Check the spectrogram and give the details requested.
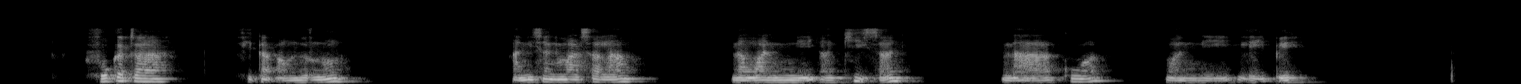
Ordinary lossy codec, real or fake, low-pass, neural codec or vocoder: AAC, 48 kbps; fake; 5.4 kHz; codec, 16 kHz, 4 kbps, FreqCodec, smaller model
